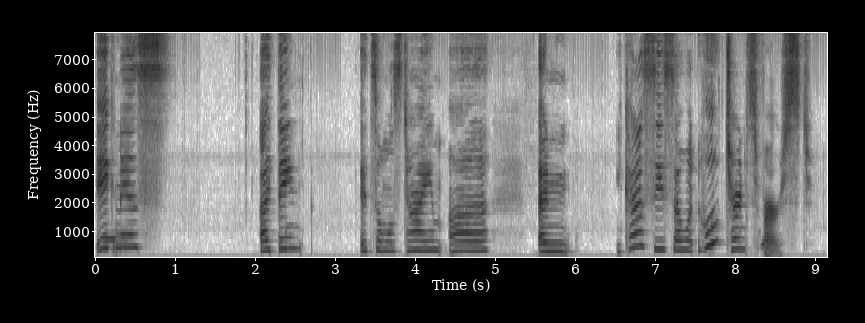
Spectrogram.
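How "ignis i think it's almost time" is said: small voice, kept tiny. Narrator voices someone knocking from behind the group, tiny voice. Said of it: "just a tiny voice of".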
